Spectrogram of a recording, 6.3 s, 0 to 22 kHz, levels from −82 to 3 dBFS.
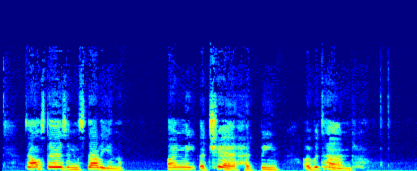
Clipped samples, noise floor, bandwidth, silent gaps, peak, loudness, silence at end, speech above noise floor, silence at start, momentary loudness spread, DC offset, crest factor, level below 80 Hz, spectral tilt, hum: under 0.1%; -49 dBFS; 13.5 kHz; none; -2 dBFS; -16 LUFS; 0.85 s; 34 dB; 0.35 s; 14 LU; under 0.1%; 16 dB; -54 dBFS; -2.5 dB/octave; none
